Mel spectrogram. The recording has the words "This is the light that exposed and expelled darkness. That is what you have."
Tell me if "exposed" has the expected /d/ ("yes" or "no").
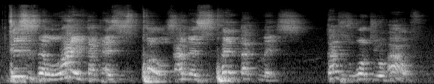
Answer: no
